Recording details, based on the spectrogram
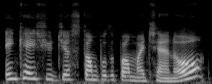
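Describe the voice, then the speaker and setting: A woman's voice: medium pitch, very animated, brisk, dry recording, studio quality. A woman from the Netherlands with a Dutch accent, chatting her way through a craft tutorial with plenty of ums and restarts. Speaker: craft channel host.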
